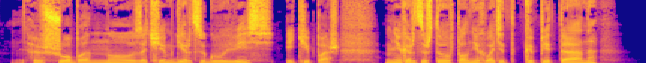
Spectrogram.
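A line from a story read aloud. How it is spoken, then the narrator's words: Hesitant objection after cough. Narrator (Russian): Олег, кашлянув, неуверенно возразил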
